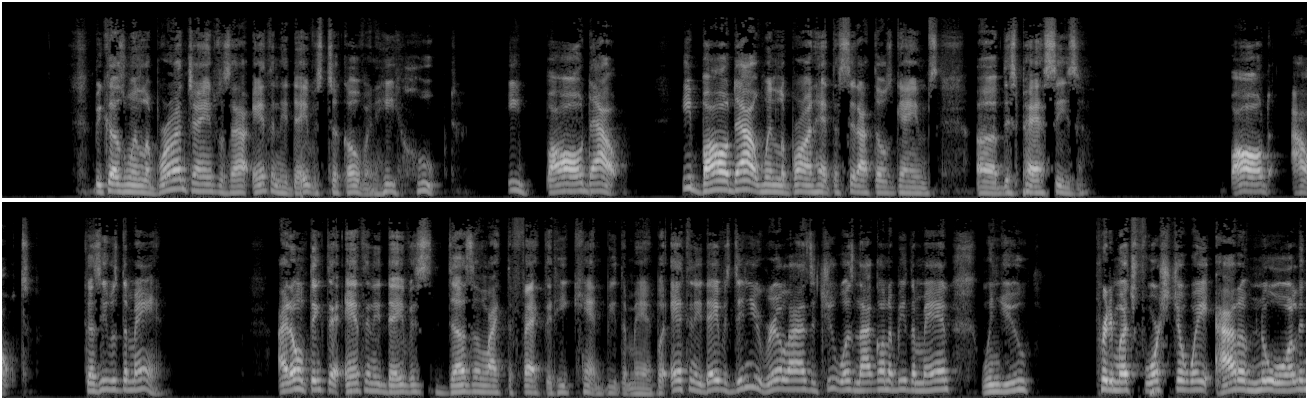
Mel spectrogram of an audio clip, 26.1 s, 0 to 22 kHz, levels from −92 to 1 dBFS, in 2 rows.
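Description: At 2.98 to 3.00 s, just before "took over and he", chunks play out of order: one 10 ms chunk arrives one chunk late and plays after its successor. Nothing is missing, unlike a dropout, so the jumble is heard as a brief garbled moment.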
